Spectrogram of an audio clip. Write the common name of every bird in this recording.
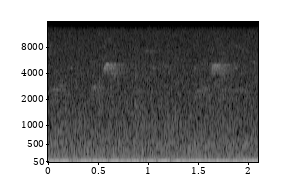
unidentified bird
